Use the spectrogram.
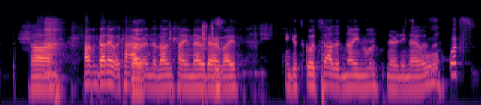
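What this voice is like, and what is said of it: Strong rural farmer-like accent. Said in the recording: “You sound even more like a farmer since you've last been on. ... Where's this accent coming from?”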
